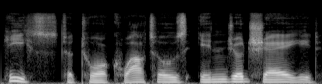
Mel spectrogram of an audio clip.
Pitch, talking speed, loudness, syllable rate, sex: 110 Hz, 95 wpm, -17 LUFS, 3.7 syllables/s, male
